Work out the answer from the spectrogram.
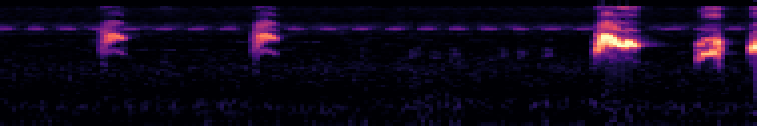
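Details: Wild forest red-whiskered bulbul: two soft chirps, then a louder burst of three quick warbled notes near the end, over a faint steady ticking tone.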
